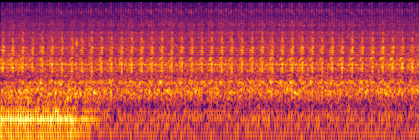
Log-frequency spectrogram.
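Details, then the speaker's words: Honda CR-V petrol, warmed up, engine slowed to idle: steady sharp knock about three beats a second; suddenly developed, not found on serpentine belt with screwdriver stethoscope; valve clearances investigated, visible cam wear. Engine knock at idle. "well the engine has slowed down it's warmed up and you can hear that knocking now"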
